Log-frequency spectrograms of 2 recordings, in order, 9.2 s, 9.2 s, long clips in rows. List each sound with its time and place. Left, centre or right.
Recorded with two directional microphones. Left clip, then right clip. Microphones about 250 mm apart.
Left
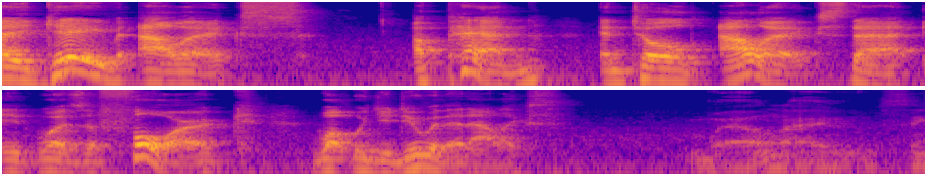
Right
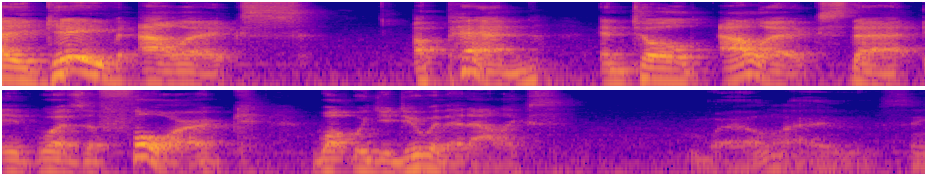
0.0 s speech: centre
8.1 s speech: centre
